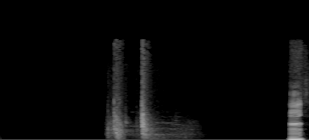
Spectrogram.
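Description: A wooden door creaks open slowly.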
